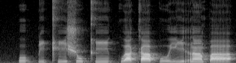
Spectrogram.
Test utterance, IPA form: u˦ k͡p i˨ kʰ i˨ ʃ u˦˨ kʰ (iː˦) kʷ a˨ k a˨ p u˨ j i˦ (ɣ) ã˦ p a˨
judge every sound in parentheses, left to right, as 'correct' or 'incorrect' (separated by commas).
correct, incorrect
